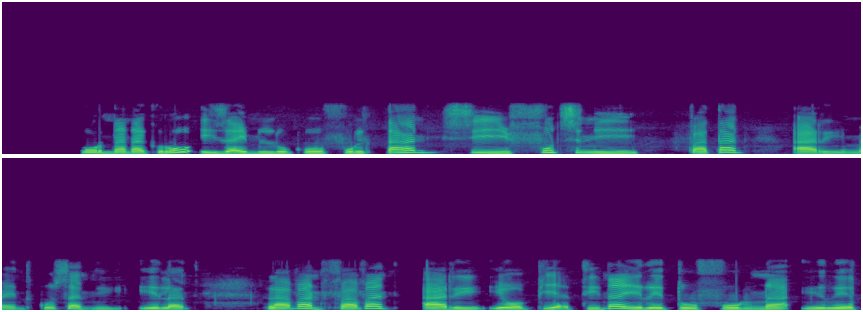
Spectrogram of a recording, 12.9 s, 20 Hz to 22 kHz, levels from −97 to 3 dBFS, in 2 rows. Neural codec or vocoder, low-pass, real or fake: none; 7.2 kHz; real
